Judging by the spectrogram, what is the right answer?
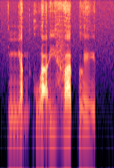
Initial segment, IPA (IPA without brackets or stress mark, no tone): ɲ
